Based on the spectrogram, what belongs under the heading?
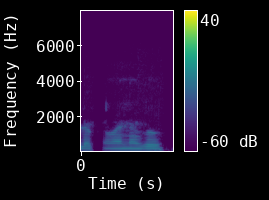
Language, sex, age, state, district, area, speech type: Odia, male, 18-30, Odisha, Jagatsinghpur, rural, spontaneous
